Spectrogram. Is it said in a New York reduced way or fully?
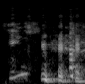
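New York. It is run together New York style.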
